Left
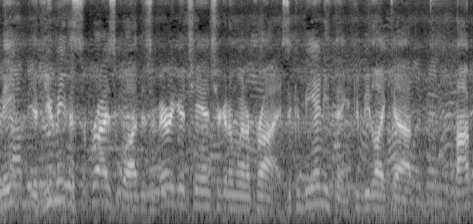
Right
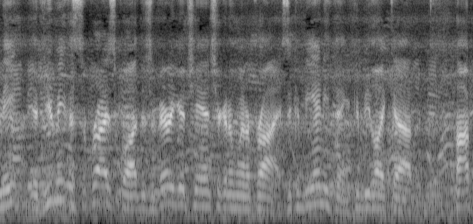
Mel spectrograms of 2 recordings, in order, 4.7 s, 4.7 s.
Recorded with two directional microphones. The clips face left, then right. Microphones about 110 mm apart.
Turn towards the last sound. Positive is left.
turn(degrees=-5)  # may be behind; listen again after turning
